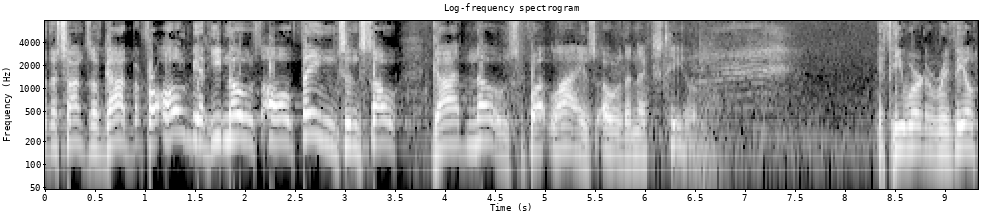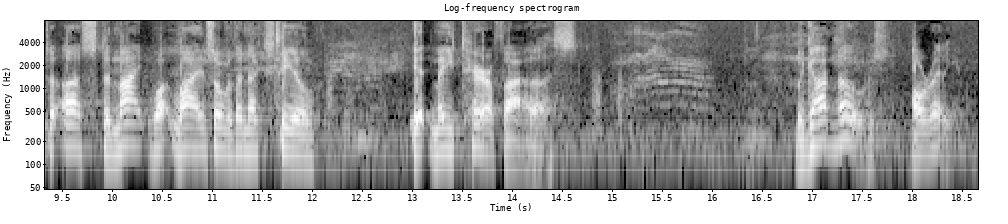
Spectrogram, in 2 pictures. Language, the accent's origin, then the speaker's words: English; Georgia, United States; I live in North Georgia now, Northeast Georgia, but I grew up in South Georgia, and it's a world of a difference between North Georgia and South Georgia.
